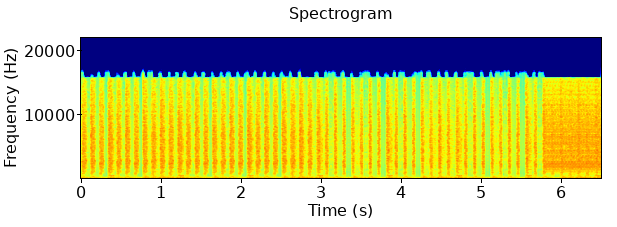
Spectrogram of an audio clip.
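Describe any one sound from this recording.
Loud electronic dance music plays with a fast, pounding beat that gives way to a steady swell of noise near the end.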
